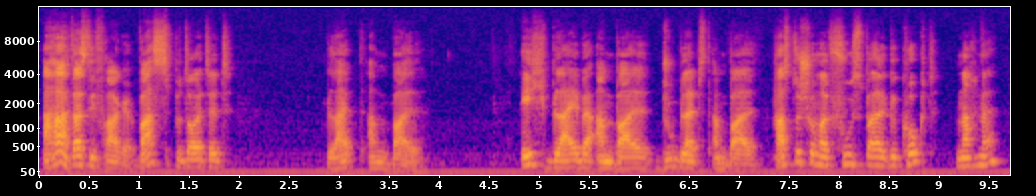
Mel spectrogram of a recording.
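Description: A man teaching German in a live lesson, answering viewers' chat questions slowly and clearly with encouragement. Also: mid-range voice, sing-song, a bit bright. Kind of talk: live-streamed language lesson.

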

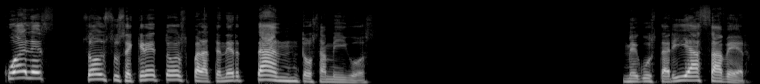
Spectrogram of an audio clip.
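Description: A man leads a live Spanish grammar lesson, calling out viewers by name and switching to English to explain. He talks at an unhurried pace and stretches out example words. His pitch swings widely, and the close mic gives a dry sound. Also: very animated, a bit bright, no room sound. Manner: upbeat, reacts to viewers' comments by name. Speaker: Spanish teacher.

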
